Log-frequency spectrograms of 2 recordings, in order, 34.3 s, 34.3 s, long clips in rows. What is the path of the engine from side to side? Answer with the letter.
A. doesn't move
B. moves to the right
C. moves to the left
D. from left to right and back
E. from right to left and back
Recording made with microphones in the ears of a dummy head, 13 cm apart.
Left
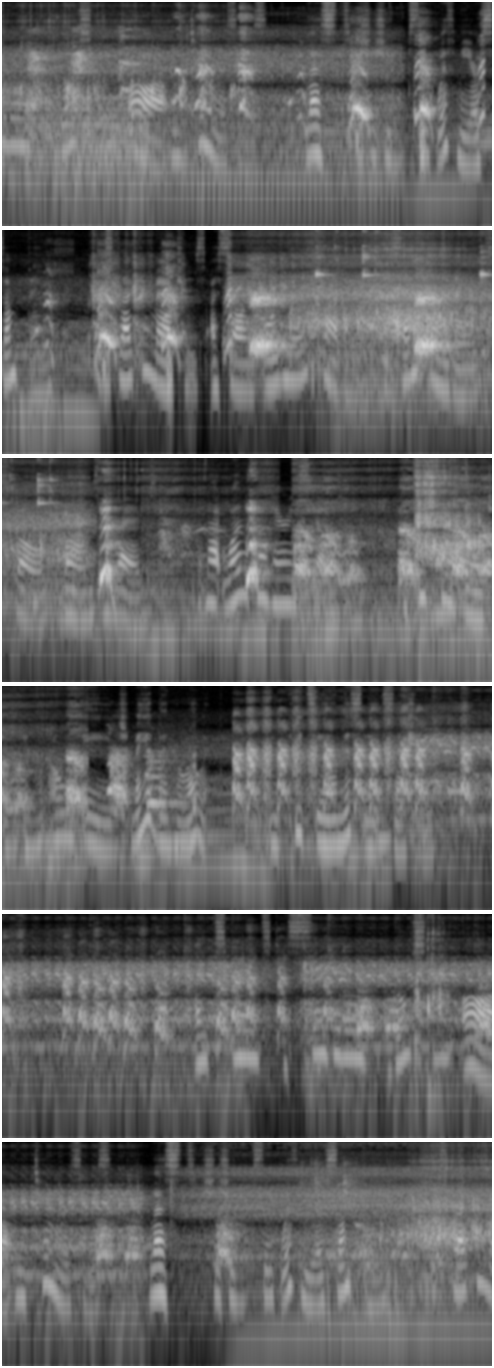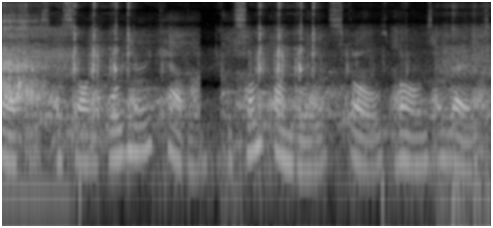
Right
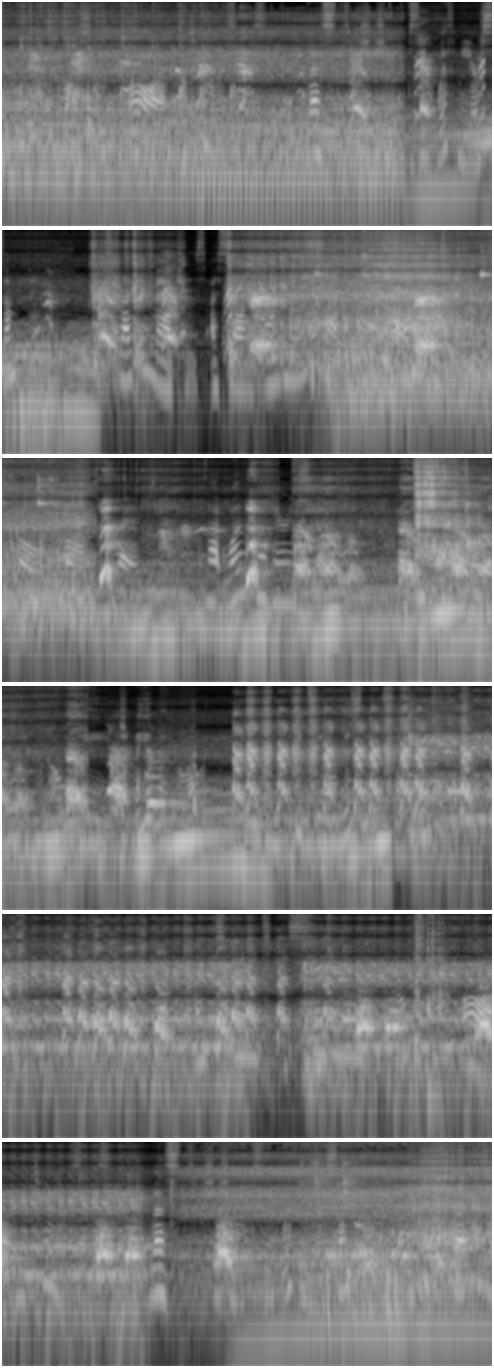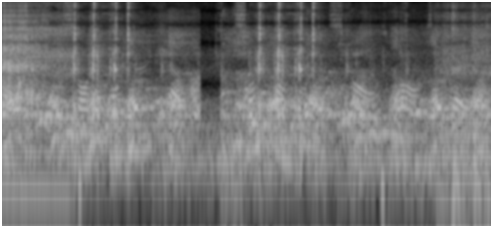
A.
